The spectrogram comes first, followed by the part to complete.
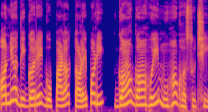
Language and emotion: Odia, neutral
